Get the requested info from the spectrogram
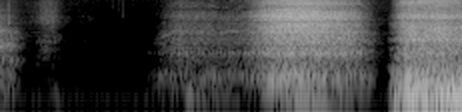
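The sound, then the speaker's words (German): A man who has had nose surgery breathes in sharply through the nose to show he can breathe through it: a short faint sniff, then a longer rising inhale and a second loud, airy sniff at the end. No one speaks. “Ihr hört, ich kann durch die Nase atmen.”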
